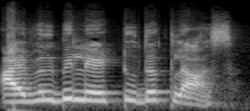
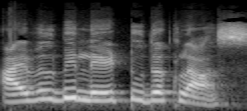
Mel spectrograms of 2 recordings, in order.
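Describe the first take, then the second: Both takes have the same delivery.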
